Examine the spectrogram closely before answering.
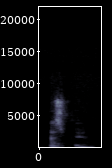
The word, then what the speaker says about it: Esbjerg: A location such as Esbjerg. Esbjerg, is that? Did I pronounce that correctly, Charlotte? Esbjerg.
